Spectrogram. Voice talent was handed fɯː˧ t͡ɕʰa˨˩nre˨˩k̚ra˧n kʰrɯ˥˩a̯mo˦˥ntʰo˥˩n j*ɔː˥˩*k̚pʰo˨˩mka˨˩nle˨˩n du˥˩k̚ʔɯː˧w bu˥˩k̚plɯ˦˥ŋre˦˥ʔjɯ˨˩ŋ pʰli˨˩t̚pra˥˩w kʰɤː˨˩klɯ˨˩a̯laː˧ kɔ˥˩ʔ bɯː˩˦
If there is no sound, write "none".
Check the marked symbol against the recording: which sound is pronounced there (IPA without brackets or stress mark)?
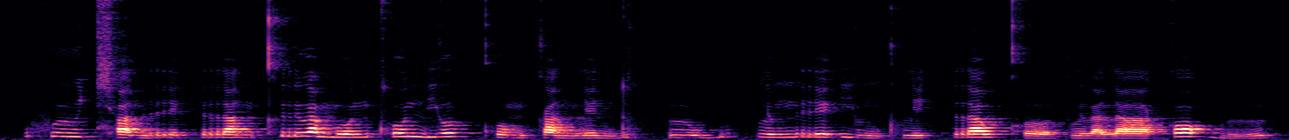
ɤː˥˩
